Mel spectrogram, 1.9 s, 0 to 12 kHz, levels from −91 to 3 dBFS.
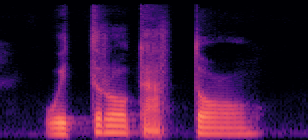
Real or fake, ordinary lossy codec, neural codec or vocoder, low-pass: fake; MP3, 64 kbps; codec, 24 kHz, 0.9 kbps, WavTokenizer, large speech release; 10.8 kHz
